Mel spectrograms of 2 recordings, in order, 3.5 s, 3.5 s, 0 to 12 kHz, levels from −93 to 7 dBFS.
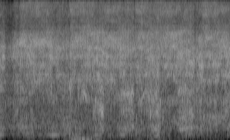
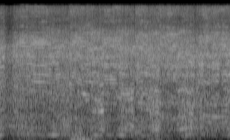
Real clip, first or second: second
